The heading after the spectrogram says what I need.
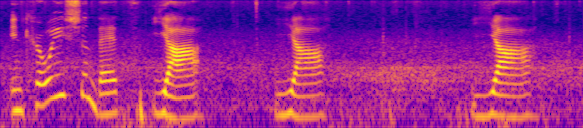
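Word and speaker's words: ja: In Croatian, that's ya ya ya. It's yah. J is a y and it's not j.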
